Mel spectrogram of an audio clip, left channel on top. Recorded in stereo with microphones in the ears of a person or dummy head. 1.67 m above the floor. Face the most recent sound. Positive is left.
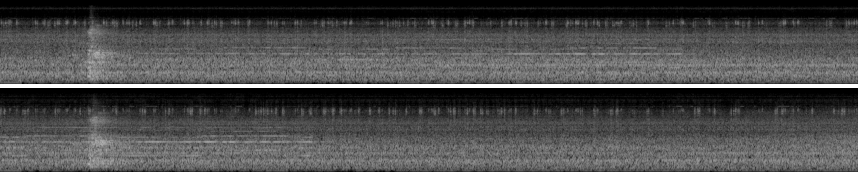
turn(degrees=85)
